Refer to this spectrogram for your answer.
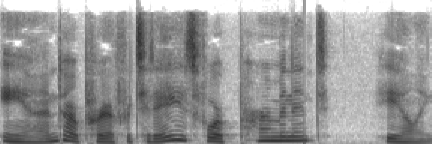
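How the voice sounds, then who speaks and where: In a plain, everyday voice, a woman talks at a moderate pace and medium pitch. Her intonation is lively. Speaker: spiritual prayer leader. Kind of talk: fervent spoken prayer, affirmations, invocation. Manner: warm, gentle, devout, repetitive cadence.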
